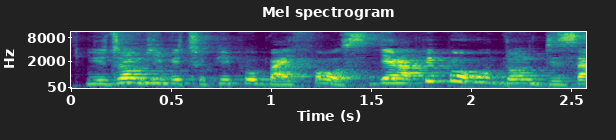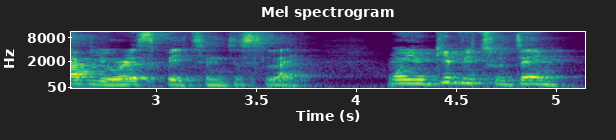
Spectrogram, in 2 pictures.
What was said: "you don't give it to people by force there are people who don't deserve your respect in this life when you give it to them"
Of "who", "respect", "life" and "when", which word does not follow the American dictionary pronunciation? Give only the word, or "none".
respect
